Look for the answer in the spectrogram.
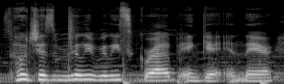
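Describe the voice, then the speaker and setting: A young adult woman with a slightly hoarse, raspy voice, giving a chatty, emphatic beauty tutorial as a casual voice-over. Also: on the low side, measured pace, mellow. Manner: chatty, emphatic, addresses viewers familiarly. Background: background music with guitar.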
